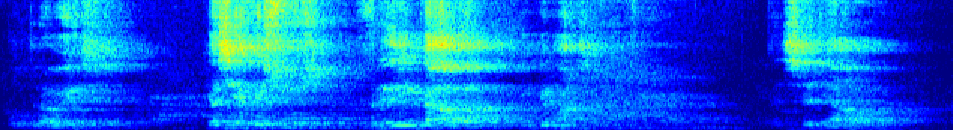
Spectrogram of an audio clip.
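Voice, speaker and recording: A man's voice: high-pitched, sing-song, slow, pushed and bright, a little hiss or hum. A man preaching a sermon emphatically, asking the congregation for responses. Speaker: pastor. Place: church hall. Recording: echoey hall from far off.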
